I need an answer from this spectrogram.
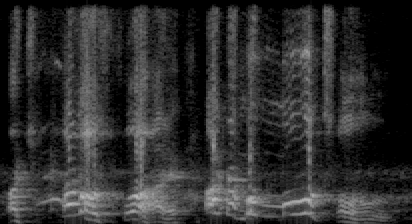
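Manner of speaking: high, laughing protest; nervous laugh. Acted. Scrooge laughing at the ghost's offer. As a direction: laugh it off nervously, pitch climbing.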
